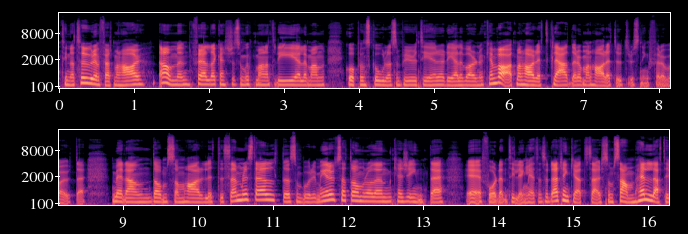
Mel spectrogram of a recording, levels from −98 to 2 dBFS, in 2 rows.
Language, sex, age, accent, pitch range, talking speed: Swedish, female, 20-39, native, 180-215 Hz, 275 wpm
